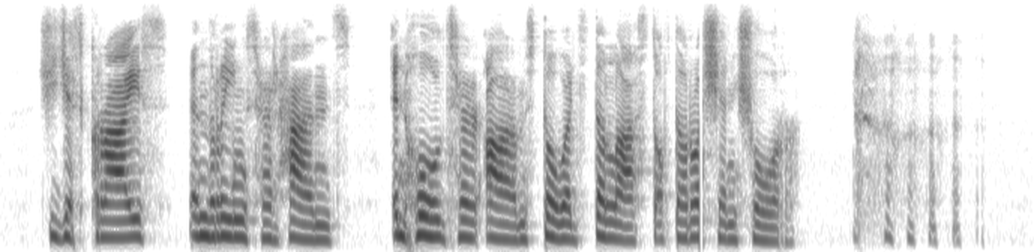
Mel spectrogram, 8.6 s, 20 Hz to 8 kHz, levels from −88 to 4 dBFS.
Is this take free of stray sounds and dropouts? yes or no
no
